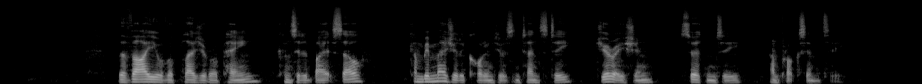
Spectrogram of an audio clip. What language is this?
English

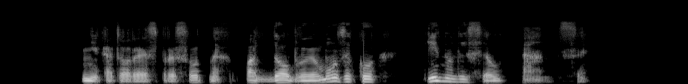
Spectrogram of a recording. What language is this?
Belarusian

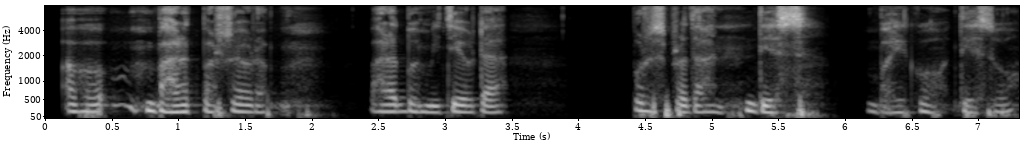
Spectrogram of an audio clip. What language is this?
Nepali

